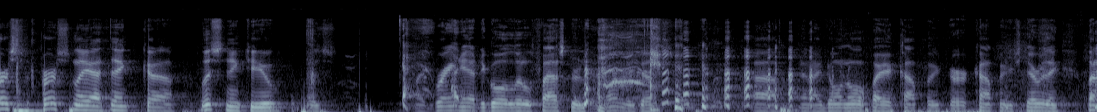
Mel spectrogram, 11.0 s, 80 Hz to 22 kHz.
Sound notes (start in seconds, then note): 5.8 laughing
